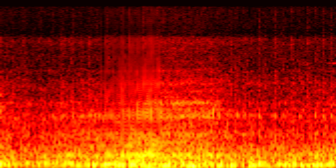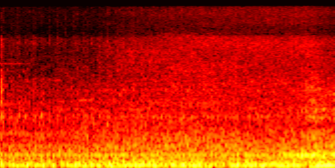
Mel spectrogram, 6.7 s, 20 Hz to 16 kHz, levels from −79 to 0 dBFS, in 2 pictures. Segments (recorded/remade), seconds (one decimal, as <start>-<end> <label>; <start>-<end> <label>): 0.0-1.0 recorded; 1.0-1.6 remade; 1.6-6.7 recorded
